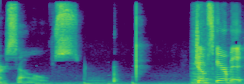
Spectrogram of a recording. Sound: Bailey popping lips

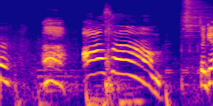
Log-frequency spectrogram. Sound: gasps

